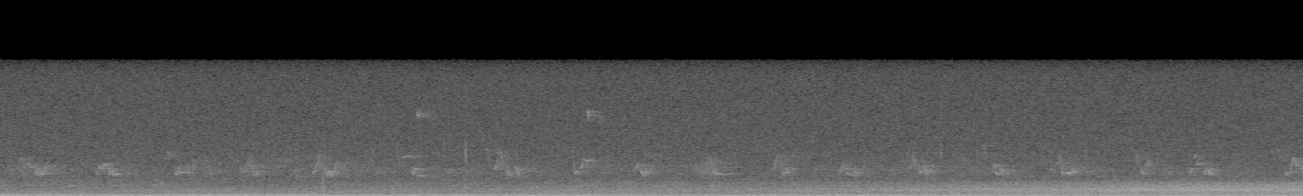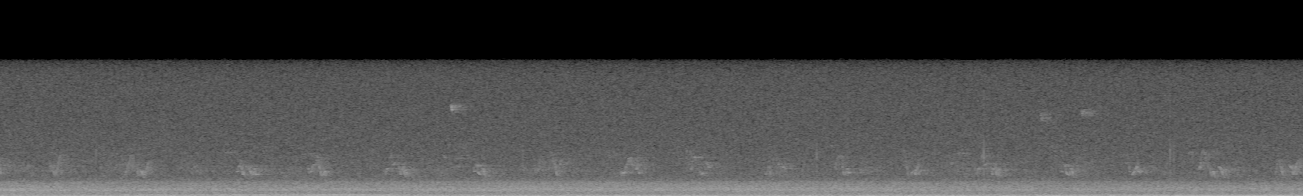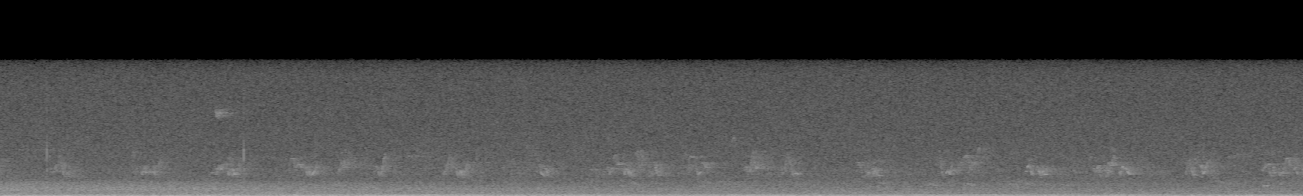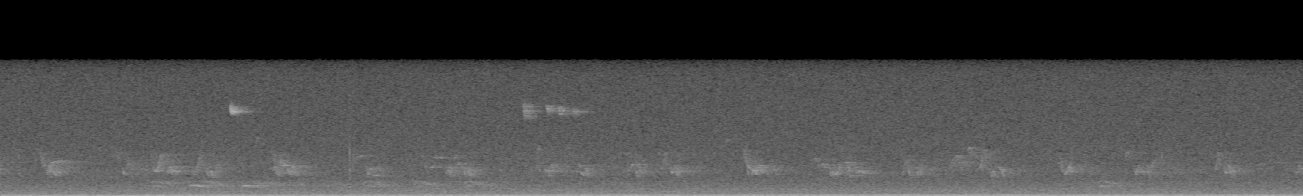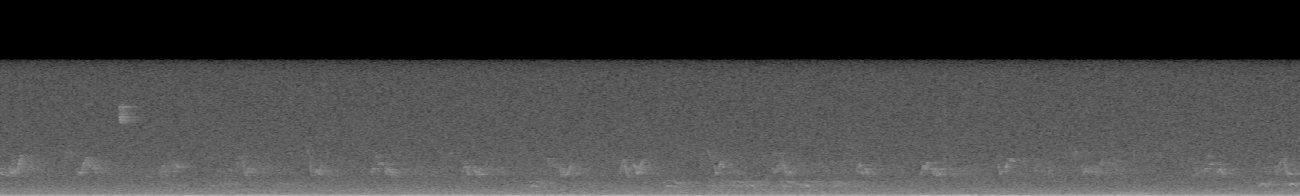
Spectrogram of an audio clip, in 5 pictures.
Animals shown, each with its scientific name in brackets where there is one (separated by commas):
Red-eyed Vireo (Vireo olivaceus), American Crow (Corvus brachyrhynchos)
